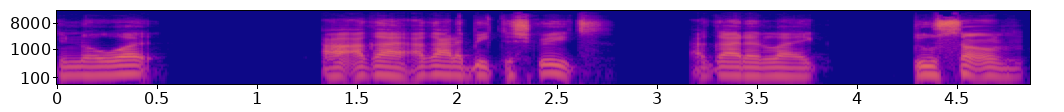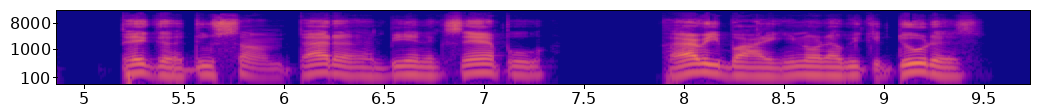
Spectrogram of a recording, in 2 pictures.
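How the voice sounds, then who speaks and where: Speaking very fast in a New York accent, a man uses fairly even intonation and leaves long, frequent pauses on a very clean recording with a silent background. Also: medium pitch for a man. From Harlem, New York City. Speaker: podcast host, educator, hip hop artist, public speaker. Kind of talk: casual podcast storytelling.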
